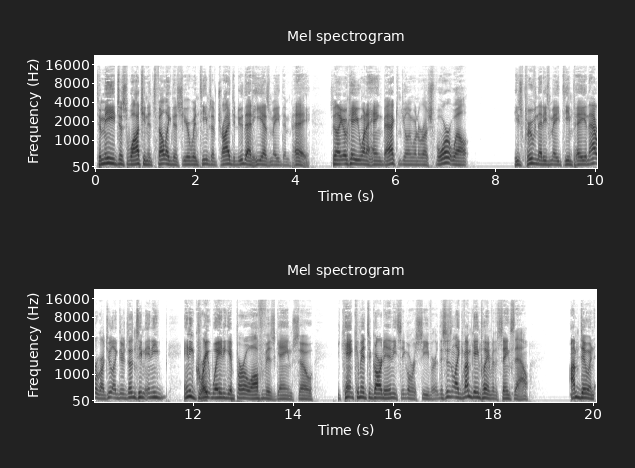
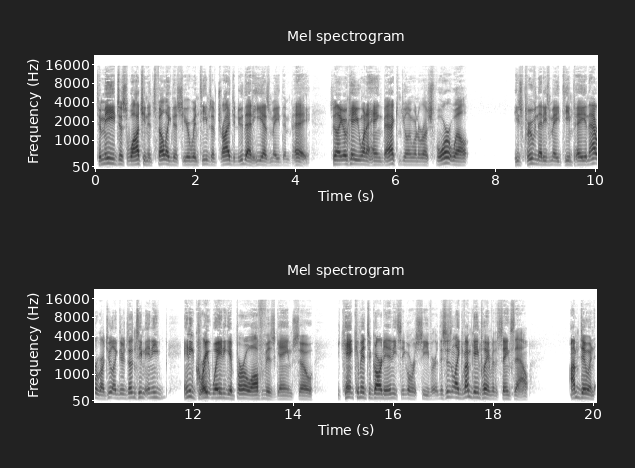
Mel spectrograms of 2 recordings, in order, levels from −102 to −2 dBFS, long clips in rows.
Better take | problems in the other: first | thin; very; fading below 400 Hz

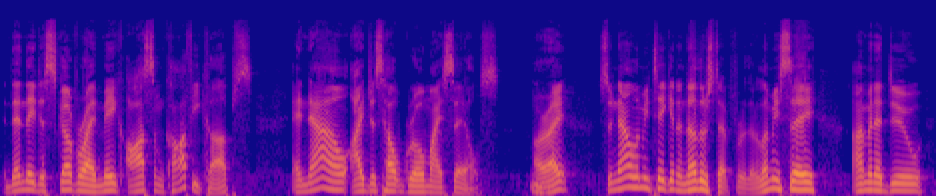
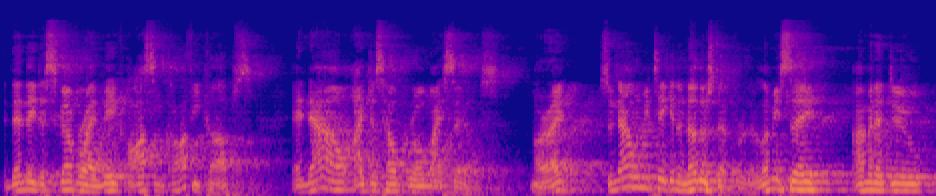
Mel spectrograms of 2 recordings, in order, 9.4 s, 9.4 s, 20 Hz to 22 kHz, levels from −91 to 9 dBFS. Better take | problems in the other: first | room echo; slight; dies away in 1 s // off-mic speech; far

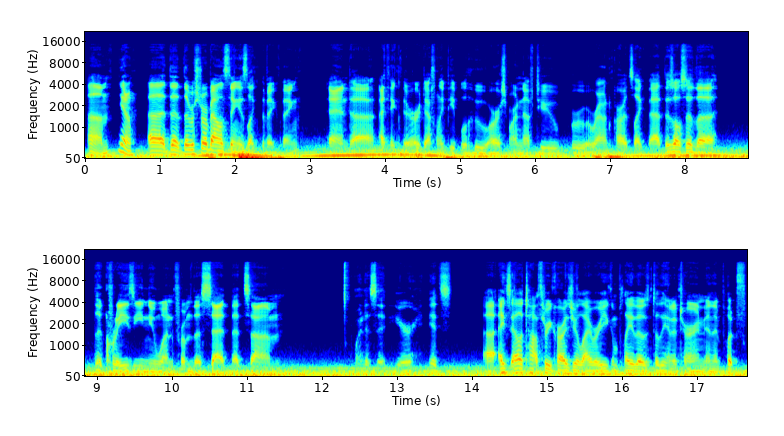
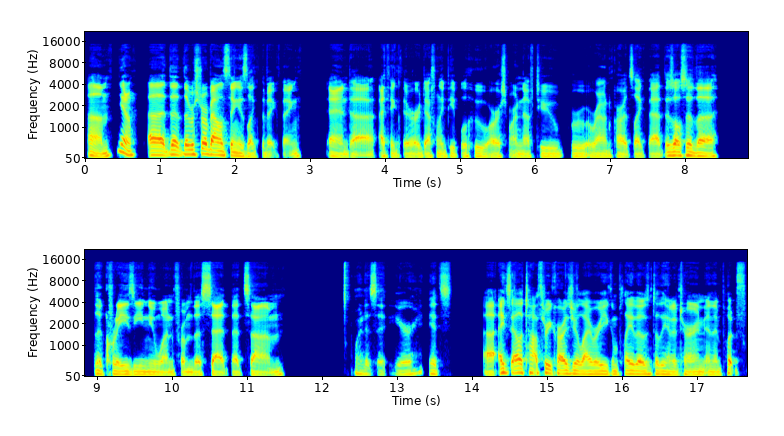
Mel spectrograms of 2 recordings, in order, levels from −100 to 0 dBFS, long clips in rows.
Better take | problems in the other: second | low rumble; noticeable; throughout; 10 dB below the speech

